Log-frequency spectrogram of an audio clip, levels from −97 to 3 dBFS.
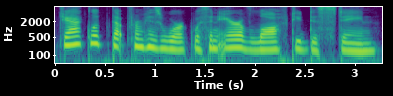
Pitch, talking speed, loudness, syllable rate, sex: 190 Hz, 220 wpm, -18 LUFS, 4.7 syllables/s, female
